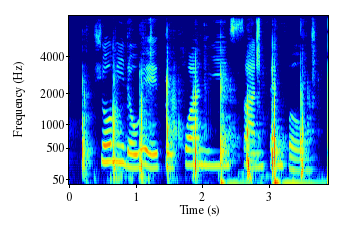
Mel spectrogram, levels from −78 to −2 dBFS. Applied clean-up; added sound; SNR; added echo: classical method log-MMSE.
